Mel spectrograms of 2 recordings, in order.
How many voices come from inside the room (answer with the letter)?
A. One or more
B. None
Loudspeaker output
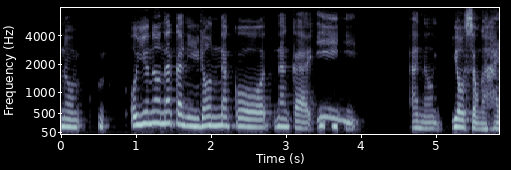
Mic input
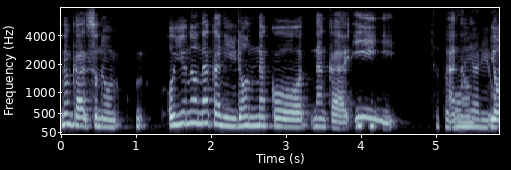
A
